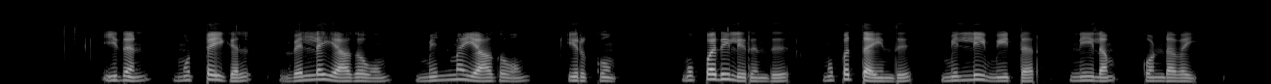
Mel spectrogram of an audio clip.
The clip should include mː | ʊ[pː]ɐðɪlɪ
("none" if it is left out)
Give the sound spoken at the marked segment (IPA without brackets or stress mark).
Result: pː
